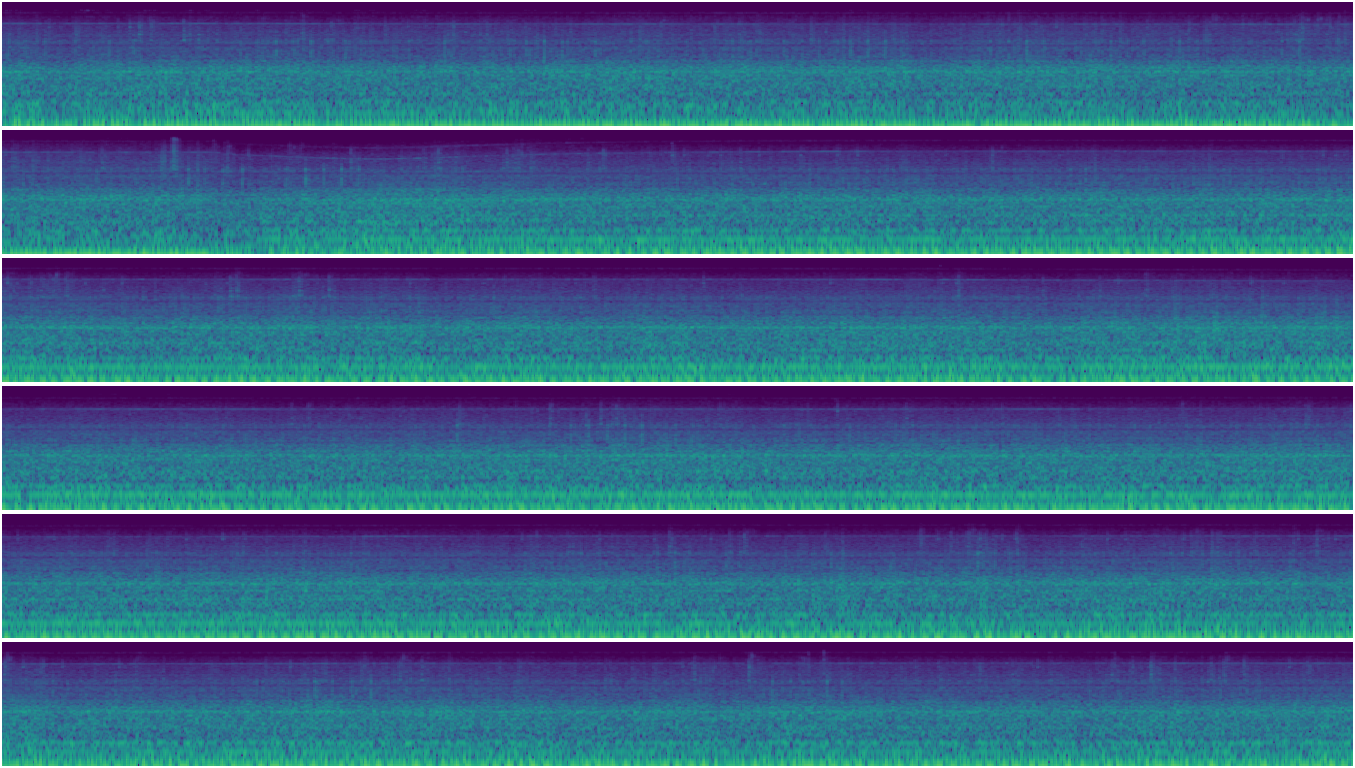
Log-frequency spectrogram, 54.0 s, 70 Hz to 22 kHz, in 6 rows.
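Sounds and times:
diesel engine drone: 0:00.0 - 0:54.0
road noise: 0:00.0 - 0:54.0.

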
